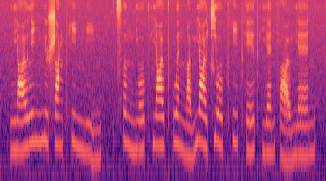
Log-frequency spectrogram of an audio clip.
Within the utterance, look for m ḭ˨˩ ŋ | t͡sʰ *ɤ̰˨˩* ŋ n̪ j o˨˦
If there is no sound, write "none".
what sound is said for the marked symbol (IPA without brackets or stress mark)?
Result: ɤ˥˨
